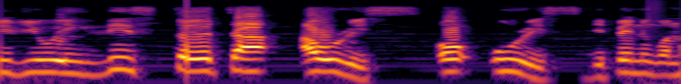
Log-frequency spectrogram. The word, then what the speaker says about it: Auris: Okay so have just confirmed that the pronunciation is Aus and this car is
